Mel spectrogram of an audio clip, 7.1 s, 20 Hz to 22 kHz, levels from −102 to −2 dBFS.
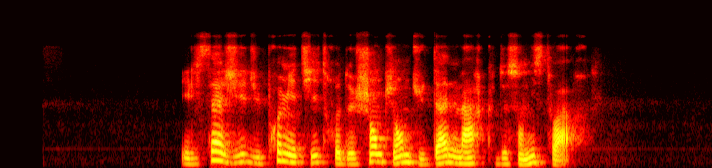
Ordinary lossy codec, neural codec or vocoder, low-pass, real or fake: Opus, 32 kbps; none; 7.2 kHz; real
